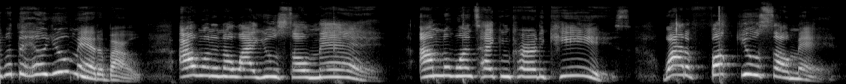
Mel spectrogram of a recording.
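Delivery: high, heated questioning; angry rant. Real, not acted. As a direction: let the frustration spill over. Ranting at the ex.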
